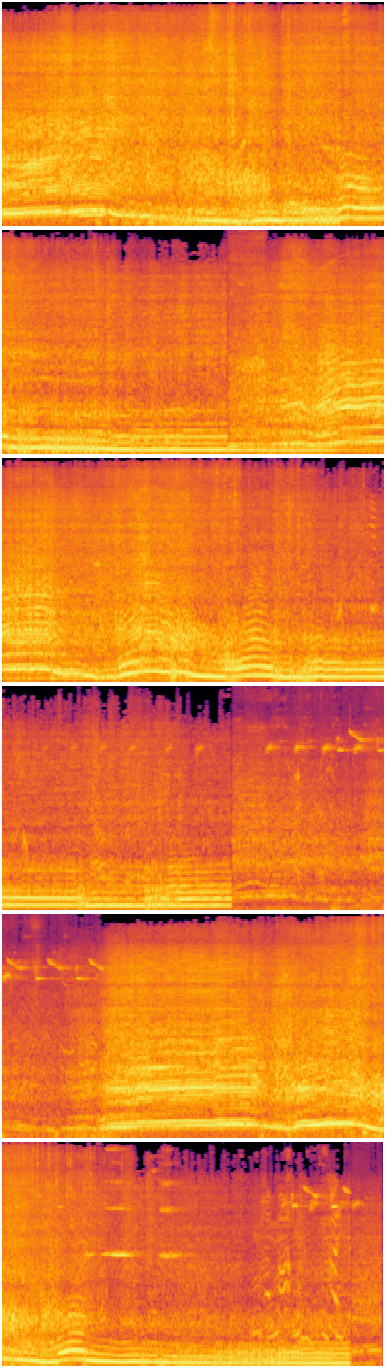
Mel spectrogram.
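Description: Rally car engines roar and rev hard as cars race past one after another.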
